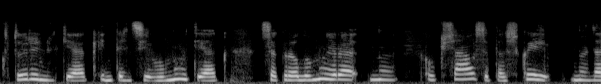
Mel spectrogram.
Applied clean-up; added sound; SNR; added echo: neural diffusion model UNIVERSE++.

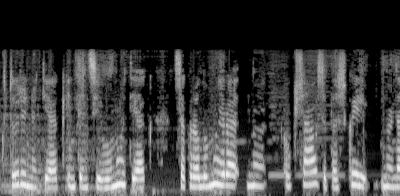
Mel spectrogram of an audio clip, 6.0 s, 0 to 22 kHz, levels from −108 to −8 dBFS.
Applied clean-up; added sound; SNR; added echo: classical method spectral subtraction.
